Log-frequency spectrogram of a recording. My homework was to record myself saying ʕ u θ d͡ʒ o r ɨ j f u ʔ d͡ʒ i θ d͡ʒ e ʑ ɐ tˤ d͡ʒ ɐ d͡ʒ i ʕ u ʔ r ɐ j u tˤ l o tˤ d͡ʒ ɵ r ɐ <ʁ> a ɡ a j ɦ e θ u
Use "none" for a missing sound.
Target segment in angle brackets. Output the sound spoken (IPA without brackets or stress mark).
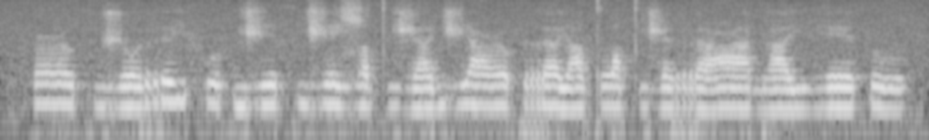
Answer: ʕ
